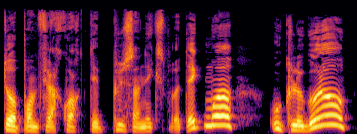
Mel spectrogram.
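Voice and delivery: loud indignant character protest; acted protest rising to a high shout. A narrator's reading. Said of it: "protesta Jason".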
